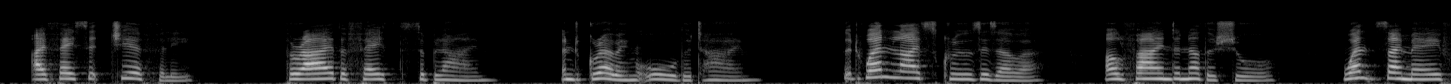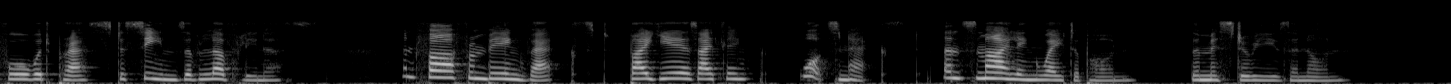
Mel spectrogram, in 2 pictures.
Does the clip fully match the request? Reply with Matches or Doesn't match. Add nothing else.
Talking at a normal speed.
Doesn't match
